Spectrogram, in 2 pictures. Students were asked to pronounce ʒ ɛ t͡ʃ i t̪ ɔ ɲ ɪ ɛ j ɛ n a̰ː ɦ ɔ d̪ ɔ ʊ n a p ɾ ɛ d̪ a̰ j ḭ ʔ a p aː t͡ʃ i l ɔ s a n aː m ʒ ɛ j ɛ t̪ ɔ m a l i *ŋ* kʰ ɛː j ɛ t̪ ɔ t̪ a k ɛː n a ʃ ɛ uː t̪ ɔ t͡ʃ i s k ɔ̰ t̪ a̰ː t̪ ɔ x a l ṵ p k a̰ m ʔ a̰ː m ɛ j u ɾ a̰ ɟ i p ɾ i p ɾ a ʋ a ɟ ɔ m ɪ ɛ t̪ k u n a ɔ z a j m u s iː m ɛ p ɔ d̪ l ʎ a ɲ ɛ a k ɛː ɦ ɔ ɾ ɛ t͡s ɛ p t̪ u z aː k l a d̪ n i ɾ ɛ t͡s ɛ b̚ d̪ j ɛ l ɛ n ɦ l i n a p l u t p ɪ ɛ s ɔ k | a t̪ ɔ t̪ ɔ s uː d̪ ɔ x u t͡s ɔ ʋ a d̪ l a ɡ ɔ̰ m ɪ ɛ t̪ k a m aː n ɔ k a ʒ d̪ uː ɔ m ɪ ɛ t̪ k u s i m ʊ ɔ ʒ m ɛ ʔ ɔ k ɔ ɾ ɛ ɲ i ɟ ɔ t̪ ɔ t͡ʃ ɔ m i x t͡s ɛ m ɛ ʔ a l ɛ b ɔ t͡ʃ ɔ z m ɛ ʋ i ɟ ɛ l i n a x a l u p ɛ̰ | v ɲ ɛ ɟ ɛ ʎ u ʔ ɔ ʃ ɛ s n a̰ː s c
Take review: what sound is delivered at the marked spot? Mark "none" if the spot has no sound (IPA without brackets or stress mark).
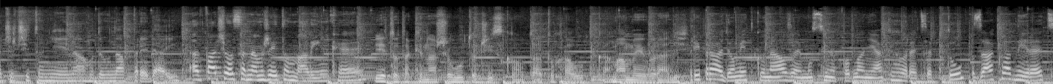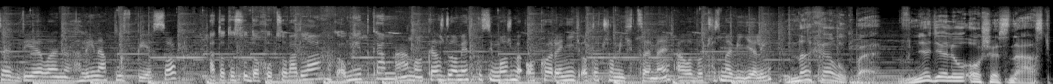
ŋ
